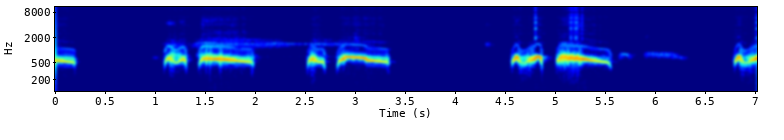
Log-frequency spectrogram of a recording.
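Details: Caged spotted dove kept as an ornamental bird, giving its 'thúc gù' cooing style: low mellow phrases of a short clipped note followed by a longer, slightly falling coo, repeated in pairs with quiet gaps between.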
